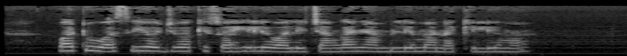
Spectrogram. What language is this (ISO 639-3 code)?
swa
